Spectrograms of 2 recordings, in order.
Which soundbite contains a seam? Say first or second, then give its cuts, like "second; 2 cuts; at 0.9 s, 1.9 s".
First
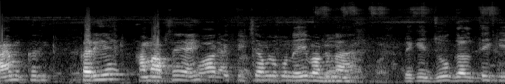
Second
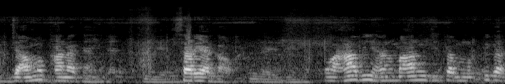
first; 1 cut; at 2.1 s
